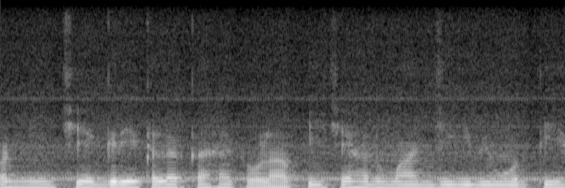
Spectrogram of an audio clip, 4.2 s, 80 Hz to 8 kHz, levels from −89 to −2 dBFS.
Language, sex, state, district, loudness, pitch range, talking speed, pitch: Hindi, male, Uttar Pradesh, Muzaffarnagar, -18 LUFS, 125-130 Hz, 195 wpm, 125 Hz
